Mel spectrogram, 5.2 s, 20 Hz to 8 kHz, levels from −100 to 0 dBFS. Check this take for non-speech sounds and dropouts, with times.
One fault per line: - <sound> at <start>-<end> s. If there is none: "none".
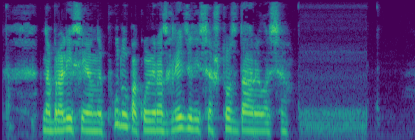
none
